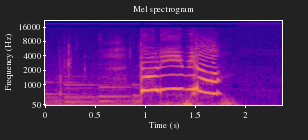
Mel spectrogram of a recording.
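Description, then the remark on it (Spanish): A person imitates a cat's meow in one drawn-out, high-pitched vocal cry that rises and falls, loud and close. It is preceded by softer tonal sounds and fades into quiet. “¡Miau! Responde Toribio, que ahora es un hermoso gatito.”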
